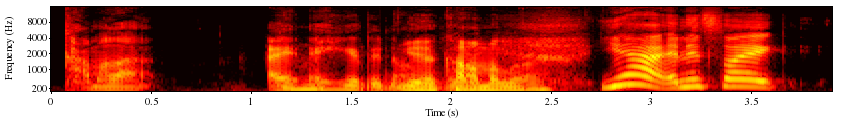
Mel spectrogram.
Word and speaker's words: Kamala: And respectfully, Kamala, I always say it wrong. Kamala.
